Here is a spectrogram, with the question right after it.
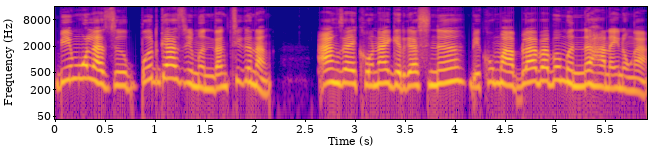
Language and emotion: Bodo, angry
